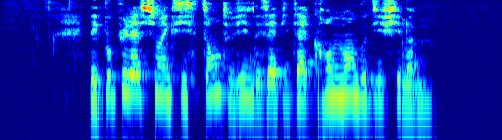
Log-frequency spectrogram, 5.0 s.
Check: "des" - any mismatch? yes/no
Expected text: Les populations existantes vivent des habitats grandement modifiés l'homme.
no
